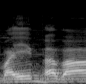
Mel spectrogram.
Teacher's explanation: ഇവിടെ ഭ ശ്രദ്ധിക്കണം മഹാപ്രാണനാണ് വൈഭവ എന്ന് നീട്ടേണ്ടതാണ്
